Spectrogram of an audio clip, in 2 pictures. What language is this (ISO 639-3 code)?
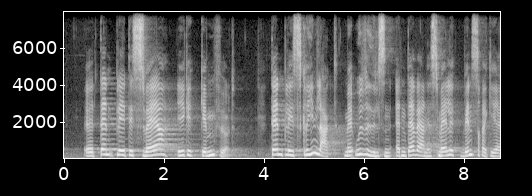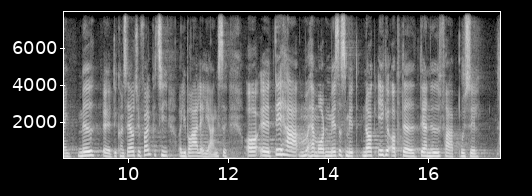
dan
